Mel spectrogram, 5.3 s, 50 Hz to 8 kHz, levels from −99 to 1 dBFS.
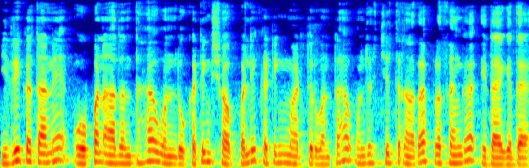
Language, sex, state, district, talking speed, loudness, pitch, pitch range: Kannada, male, Karnataka, Bijapur, 160 wpm, -18 LUFS, 145 Hz, 135-170 Hz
